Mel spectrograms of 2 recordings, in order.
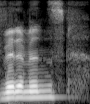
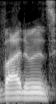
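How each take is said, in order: First: It is said with a British accent. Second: It is said with an American accent.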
